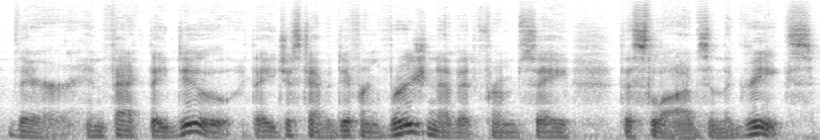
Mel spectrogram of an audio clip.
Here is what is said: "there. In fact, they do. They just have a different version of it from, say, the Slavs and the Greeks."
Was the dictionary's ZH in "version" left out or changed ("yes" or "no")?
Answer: no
